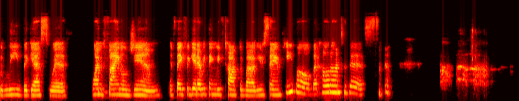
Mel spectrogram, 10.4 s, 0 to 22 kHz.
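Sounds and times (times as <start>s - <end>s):
speech: 0.0s - 7.9s
rooster crowing: 8.8s - 10.3s.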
